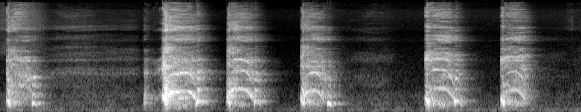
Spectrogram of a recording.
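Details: Woman smoking weed: six harsh, dry cough bursts in quick succession, some in close pairs, with brief silent gaps; a repeated coughing fit.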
